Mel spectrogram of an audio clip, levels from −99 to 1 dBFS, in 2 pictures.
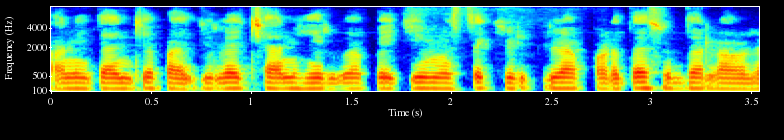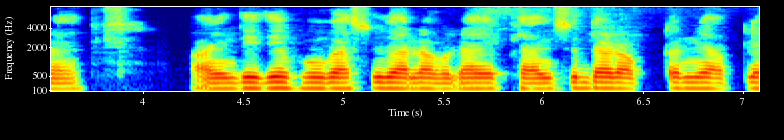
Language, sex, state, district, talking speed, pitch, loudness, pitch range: Marathi, male, Maharashtra, Chandrapur, 180 wpm, 150 Hz, -16 LUFS, 150-155 Hz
